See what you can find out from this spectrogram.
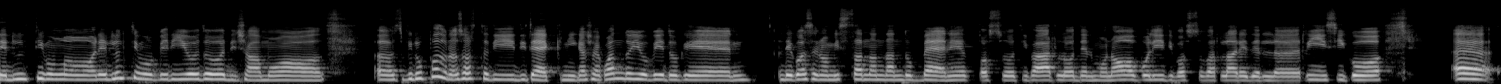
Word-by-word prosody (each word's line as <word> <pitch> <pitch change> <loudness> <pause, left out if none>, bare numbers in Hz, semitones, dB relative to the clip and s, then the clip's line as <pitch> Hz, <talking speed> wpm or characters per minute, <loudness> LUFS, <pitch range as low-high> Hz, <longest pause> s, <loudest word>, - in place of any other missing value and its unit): nell'ultimo 235 -1 +1
nell'ultimo 245 +1 +1
periodo, 235 +1 +4
diciamo, 200 -2 -3
ho, 195 -1 0 0.5
uhm, 215 0 0
sviluppato 265 +10 +1
una 230 -5 0
sorta 260 0 0
di 220 -1 -3
di 215 +2 -4
tecnica, 210 -1 0
cioè 225 -2 -1
quando 255 +4 +1
io 245 -2 +3
vedo 220 -1 +1
che 205 0 -1 0.3
le 220 0 +4
cose 235 +1 +1
non 215 -2 -1
mi 210 - -1
stanno 225 0 -2
andando 210 -1 -2
bene, 200 0 -1
posso 190 0 -4
ti 195 +1 -12
parlo 200 0 +1
del 195 0 -4
Monopoly, 210 +2 -1
ti 200 -1 -9
posso 195 0 -6
parlare 195 0 -1
del 185 -1 -2
Risiko, 210 0 0 0.7
uhm 250 -3 +6
215 Hz, 140 wpm, -23 LUFS, 200-230 Hz, 0.7 s, uhm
